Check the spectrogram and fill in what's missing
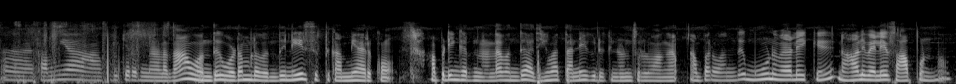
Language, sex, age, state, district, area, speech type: Tamil, female, 60+, Tamil Nadu, Sivaganga, rural, spontaneous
